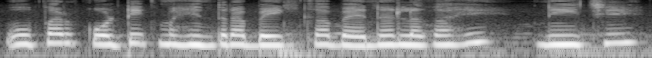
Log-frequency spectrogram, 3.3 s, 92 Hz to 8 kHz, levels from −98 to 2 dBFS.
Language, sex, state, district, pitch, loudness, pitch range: Hindi, female, Madhya Pradesh, Bhopal, 265 Hz, -13 LUFS, 260-290 Hz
